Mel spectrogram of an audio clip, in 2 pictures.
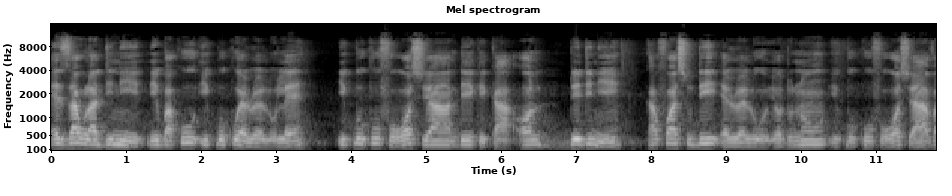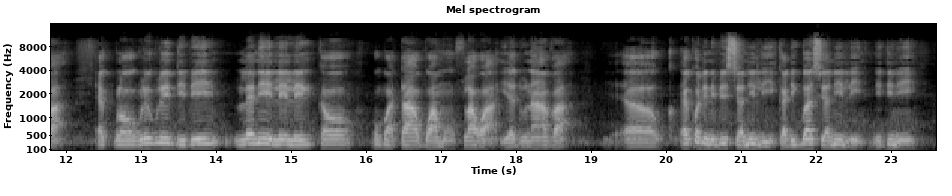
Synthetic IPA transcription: ɛ˨za˦wla˨di˨ni˨dɪ˨ba˨kʊ˦i˨k͡po˨ku˦ɛ˨lɛ˨lʊ˨lɛ˦ | i˨k͡po˦ku˦fɔ˨wɔ˦si˨˦a˨dɪ˦kɪ˨ka̰˨ɔ˦de˦di˦ni˨e˨ | ka˦fʊ˦a˦su˨de˦ɛ˨lɛ˨lʊ˨jɔ˨dʊ˨nʊ˦i˨k͡po˨ku˦fʊ̰˨wɔ˦sḭ˦˨a˨˦va̰˦˨ | ɛ̰˨k͡plɔ˨we˦wle˦dɪ˨bɪ˦lɛ˦nɪ˦˨lɪ˦lɪ˦ka˦ | ʊ̰˦ɡ͡ba˨ta˦bʊ˨a˨mʊ˨fla˦wa̰˨ja˨dʊ˦nã˦va̰˦˨ | ɛ̰˦kɔ˦dɪ˨nɪ̃˨bɪ˦su˨a˨nĩ˦li˨ka˨di˦ɡ͡ba˦si˨a˨nĩ˦˨li˨ḛ˨di˦nĩ˨e˨

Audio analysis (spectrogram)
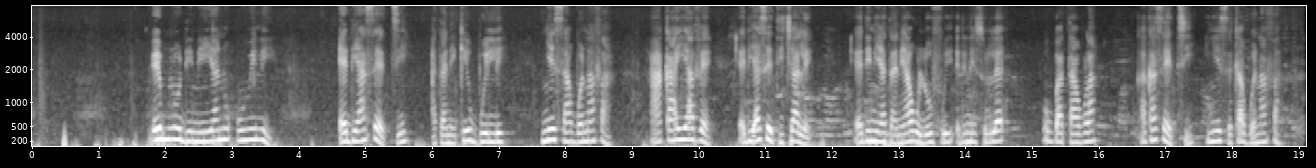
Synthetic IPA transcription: e˦mlo˦dɪ˨nɪ̃˨ja˦nʊ̃˦ʊ˦wi˦li˨ | ɛ˨dɪ˦a˦sɛ˨t̪i˦a˨t̪a˨nɪ̃˨ke˦bu˨e˨le˦ | ɲe˦sa˦bɛ˨nã˦fa˨ | a̰˨˦ka˦ja˦vɛ˨ | ɛ̰˨dɪ˦a˦sɛ˦˨t̪i˨t͡ʃa˦lɛ˨ɛ̰˨dɪ˦nɪ̃˦˨a˨t̪a˨nɪ̃˨a˦wʊ˨lo˨˦fu˦e˦ʔɛ̰˨dɪ˨nɪ̃˨sʊ˨lɛ˦ | wo̰˦ɡ͡ba˨t̪a˨wla˦ | ka˦ka˦sɛ˨t̪ʰi˦ɲe˦sɛ˨ka̰˦bʊ˨ɛ̰˨nã˦fa˦˨

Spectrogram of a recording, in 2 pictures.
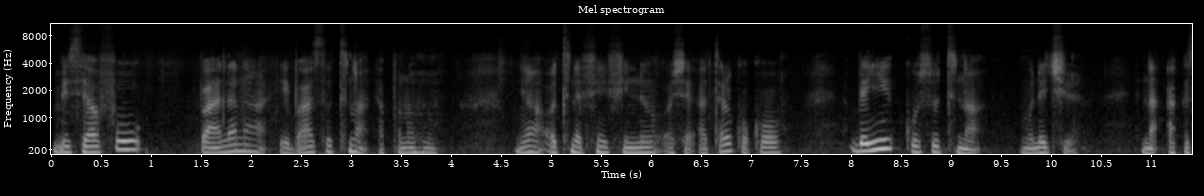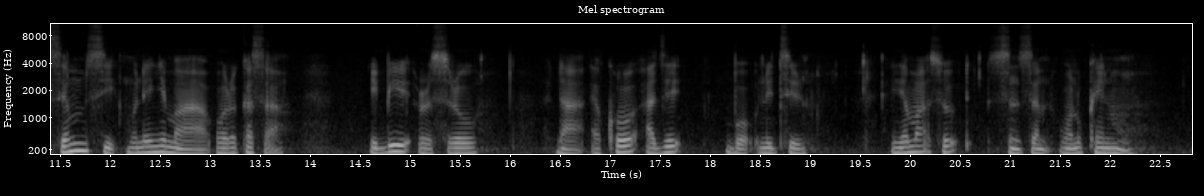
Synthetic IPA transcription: mĩ˨si˨a˨fʊ˦ | b̥aː˨nã˦nã˦˨e˨ba̰ː˨˦sa˦tʰɪ˦nã̰˨ɛ˨pʰʊ˨nʊ̃˦ɦʊ̃˦˨ | ɲã˦a˨ʔɔ˦tʰɪ˦nã˨fĩ˦n˦fĩ˦nːʊ̃˦ɔ̰˨ɕɛ̰˨ʔa˨tʰa˦ɾɪ˦kʰɔ˨kʰɔ˦ | bɛ˦ɲĩ˦kʰʊ˦sʊ˦tʰɪ˨nã˨ | mʊ̃˨næ̃˦t͡ɕʰi˨ɾ | nã˨ʔa˨kʰa˨sã˨˦msi˨mʊ̃˨næ̃˦ɲĩ˦mã˨wɔ˨ɾɪ˦kʰa˦sa̰˨ | e˨bi˦ɾɪ˨sɪ˨ɾɪ˦w | nã˨ɛ˨kʰʊ˦ɾʊ˦a˨d͡zɪ˦ | bɔ˨nʊ̃˦tʰi˦ɾ | ɲã˦mã˦sʊ˦sɪ̃˨n˨sɛ̃˨nwɔ̃˨nʊ̃˦kʰɛ̃˦n˦mʊ̃˨

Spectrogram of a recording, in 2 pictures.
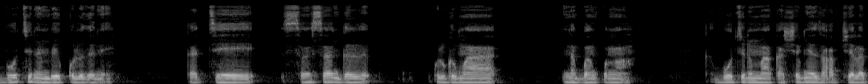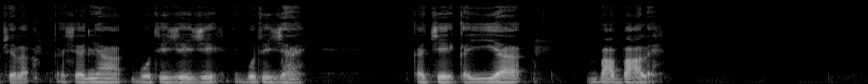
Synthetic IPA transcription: bo˦tɨ˦nɨ˨m̩˦be˦ku˦lɨ˦ɡɨ˨nɨ˨ | ka˨tɨ˨hɪ˨ | sa˦n˦sa˦ŋɡɨ˦l | ku˦lɨ˦ɡɨ˦maː˦ | na˨ɡ͡ba˦ŋk͡pa˦ŋa˨ | ka˨bo˦tɨ˦nɨ˨mːaː˨ka˨ʃɛ˦mɲa˦za̰˨ʔpi˦ɛ˦la˨pi˦ɛ˦la˨ka˨ʃɛ˦mɲa˦bo˦tɨ˦ʒɛ˨ʒe˦bo˦tɨ˦ʒa˨hɪ˨ | ka˨t͡ʃɛ˦ka˨ji˦a˦ | ba̰˦˨ʔba̰˦˨ʔa̰˨lɨ̰˨

